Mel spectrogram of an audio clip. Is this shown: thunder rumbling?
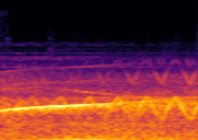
no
